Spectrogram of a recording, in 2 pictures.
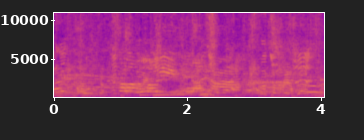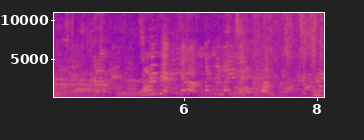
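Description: Children's voices chattering and calling out, with background music with held low notes.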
